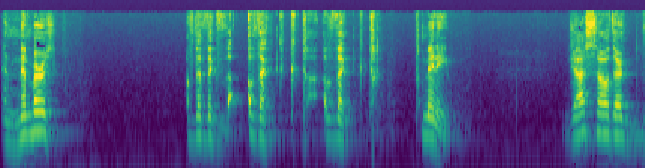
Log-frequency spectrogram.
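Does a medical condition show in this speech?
Yes: Down syndrome; adult man.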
